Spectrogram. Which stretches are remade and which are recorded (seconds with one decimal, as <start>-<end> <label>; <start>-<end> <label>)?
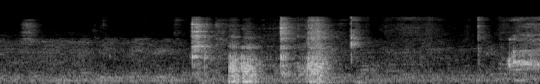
0.0-5.4 recorded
